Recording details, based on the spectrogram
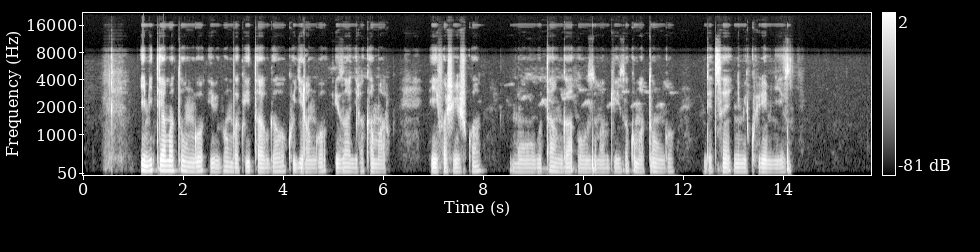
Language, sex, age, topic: Kinyarwanda, male, 25-35, agriculture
